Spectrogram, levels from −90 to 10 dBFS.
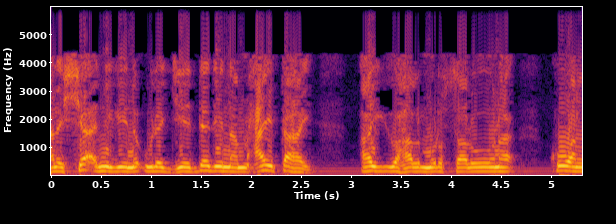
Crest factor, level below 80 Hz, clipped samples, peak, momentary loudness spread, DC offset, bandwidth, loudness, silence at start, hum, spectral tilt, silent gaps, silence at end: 8 dB; -40 dBFS; 5%; 0 dBFS; 6 LU; 0.3%; 6 kHz; -8 LUFS; 0 s; none; -9 dB/octave; none; 0 s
